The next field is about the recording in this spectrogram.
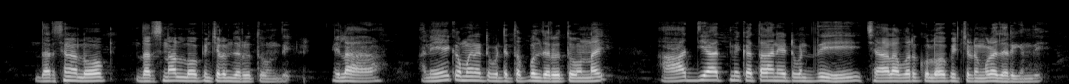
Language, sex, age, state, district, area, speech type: Telugu, male, 30-45, Andhra Pradesh, Kadapa, rural, spontaneous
